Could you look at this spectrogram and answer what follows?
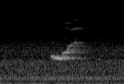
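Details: A 12-week-old female pet African grey parrot in the morning gives a single short, clear whistle that rises slightly and then trails into a softer breathy note. Faint room hiss sits underneath.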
